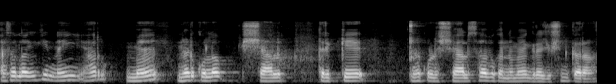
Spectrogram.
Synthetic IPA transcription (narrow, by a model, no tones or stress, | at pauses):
ɛːsalɐɡekinɐɦĩjaːɾ | mɛ̃ːnɐɽkʊlɐb̚ʃaːlt̪ɐɾikːe | nɐɽkʊlɐʃaːlsaːbkɐnɐmɛ̃ːɡɾeːd͡ʒuːʃənkɐɾãː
